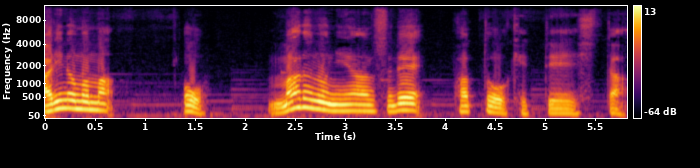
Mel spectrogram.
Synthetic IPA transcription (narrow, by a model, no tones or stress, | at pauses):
aɾʲino̞mama | o | maɾɯ̟no̞ɲ̟iãɰ̃sɨd̪e̞ | pat̪ːoːkʰe̞t̪ːe̞ːɕi̥t̪a̰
